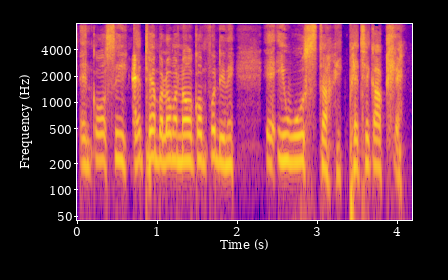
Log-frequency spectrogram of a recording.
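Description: A South African man with a Xhosa accent hosts a religious radio talk show in a conversational way. His voice sits high and he talks rapidly, in a dry studio sound, moving between two languages as he goes. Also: steady tone, no room sound. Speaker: radio host.

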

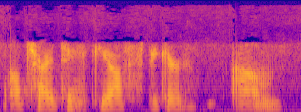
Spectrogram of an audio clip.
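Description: A woman calling in to a radio show, heard through a Bluetooth headset mic on a phone line, speaking hesitantly with pauses. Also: low voice, little pitch movement, gravelly, breathy edge, no room sound. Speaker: radio call-in listener.

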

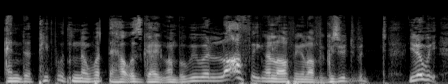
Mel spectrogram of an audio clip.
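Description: This host, a man in his thirties, speaks very fast at medium pitch with a slightly rough texture, captured as a dry, studio-quality recording. His casual studio chat is animated and rambling, full of false starts.

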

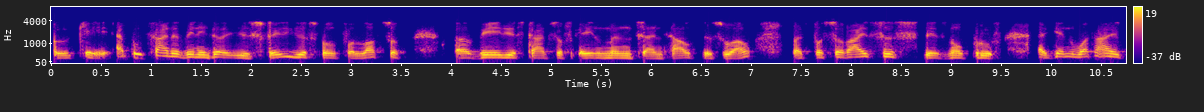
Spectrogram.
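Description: A man, hoarse with flu and a cough, giving measured, explanatory answers as a doctor on a radio interview. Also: fairly low pitch, fairly even intonation, no room sound. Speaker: doctor, radio guest expert. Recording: narrow phone-like radio line.

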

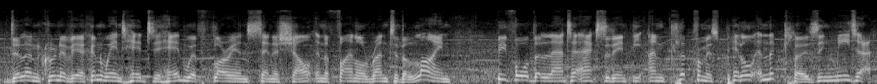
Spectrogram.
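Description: Male sports voice-over with prominent music. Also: on the high side. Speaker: sports news narrator. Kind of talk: scripted sports highlights narration.

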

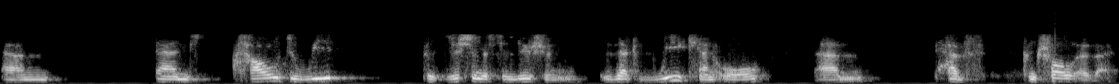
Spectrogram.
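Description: A man with a gravelly, husky voice answers as an interview guest, thinking aloud and weighing his words. He comes through a thin, tinny remote line like a phone call. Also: mid-range voice, very animated, drawn-out words, long pauses. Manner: reflective, thinks aloud with fillers. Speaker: company co-founder and CEO, guest.

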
